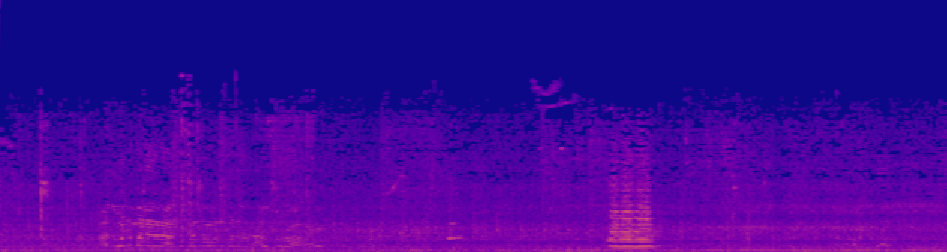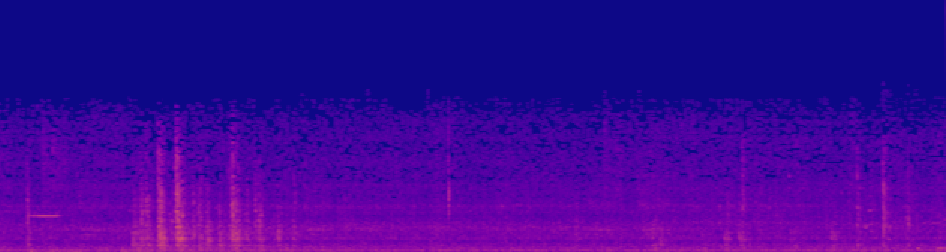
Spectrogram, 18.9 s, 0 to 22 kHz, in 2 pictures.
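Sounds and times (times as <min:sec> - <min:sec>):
heavy diesel engines under load: 0:00.0 - 0:18.9.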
